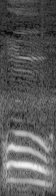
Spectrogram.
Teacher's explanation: इनमें से ओ का उच्चारण स्थल कौन सा है, ओ कहाँ से बोला जाता है हमारे पास, कंठ ओष्ठ से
